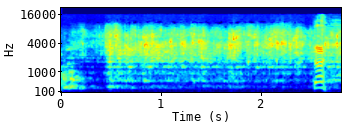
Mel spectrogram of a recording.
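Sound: toilet flushing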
